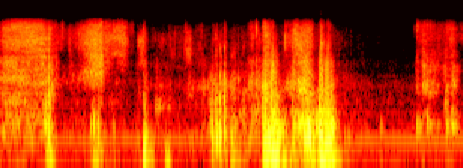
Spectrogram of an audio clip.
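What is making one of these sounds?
Plastic packaging rustles and clicks in hands.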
